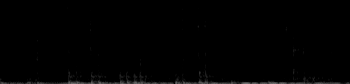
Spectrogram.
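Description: Typing on a computer keyboard while entering a username and password, a steady run of close, crisp key clicks in uneven bursts with no talking.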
